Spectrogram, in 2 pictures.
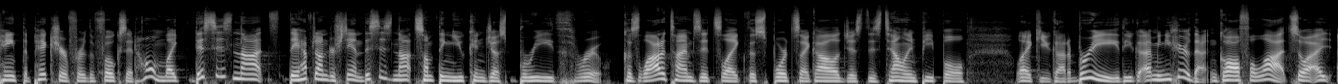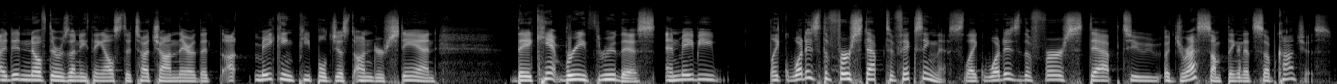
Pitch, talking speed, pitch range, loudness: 180 Hz, 225 wpm, 160-215 Hz, -18 LUFS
